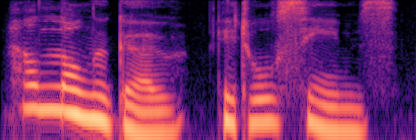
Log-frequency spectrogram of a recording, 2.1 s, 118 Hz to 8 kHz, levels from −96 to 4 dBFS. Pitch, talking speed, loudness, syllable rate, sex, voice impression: 205 Hz, 175 wpm, -17 LUFS, 3.9 syllables/s, female, feminine, middle-aged, tensed, powerful, bright, slightly soft, clear, slightly halting, intellectual, slightly friendly, elegant, lively, slightly strict, intense, sharp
